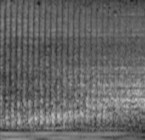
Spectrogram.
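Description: Drum and bass build-up: a fast, even roll of hits over sustained low notes, getting steadily louder just before the drop.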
